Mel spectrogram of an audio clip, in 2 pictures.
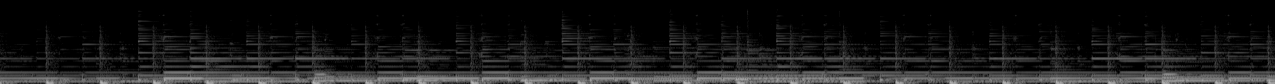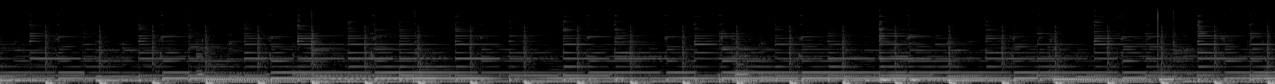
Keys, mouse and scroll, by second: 0.0-0.5 drag, 0.5-1.5 middle drag, 1.5-2.6 scroll up 4, 1.7 shift+middle drag, 2.0 shift+middle click, 2.6 shift+middle click, 3.2-3.6 scroll up 1, 3.6 ctrl+r, 5.1 ctrl+r, 6.4 middle click, 6.7 scroll down 2, 6.8 click, 7.2 click, 7.3 middle drag, 7.5 scroll down 1, 7.6-9.2 shift+middle drag, 9.2 alt+click, 9.5-10.4 middle drag, 10.4 shift+click, 10.7 shift+click, 10.8-11.5 middle drag, 11.5-12.0 scroll up 3, 12.0-12.8 shift+middle drag, 12.8 shift+click, 13.1 shift+click, 14.5-15.1 right drag, 15.1 alt+click, 16.1 alt+shift+click, 16.5 alt+shift+click, 17.3-17.6 right drag, 17.6 click, 19.5 scroll down 4, 19.7-20.0 middle drag, 20.0 scroll up 4, 20.3 scroll down 1, 20.5-20.9 shift+middle drag, 20.9 scroll up 1, 21.0-21.5 middle drag, 21.5 alt+click, 21.9-22.5 middle drag, 22.5 alt+shift+click, 22.9 alt+shift+click, 23.0-23.7 middle drag, 23.7 alt+shift+click, 24.1 right drag, 24.3 click, 24.4-24.9 middle drag, 24.9 scroll down 1, 25.1-25.5 shift+middle drag.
